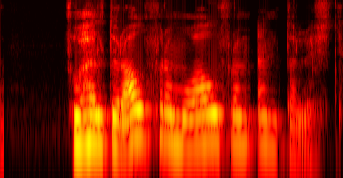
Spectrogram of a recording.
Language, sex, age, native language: Icelandic, male, 11, Icelandic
